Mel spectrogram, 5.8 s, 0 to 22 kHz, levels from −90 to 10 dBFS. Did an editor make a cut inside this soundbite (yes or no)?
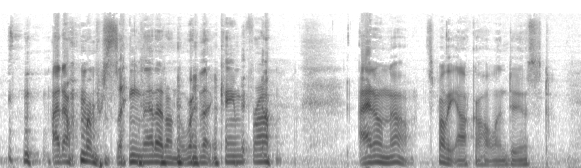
yes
